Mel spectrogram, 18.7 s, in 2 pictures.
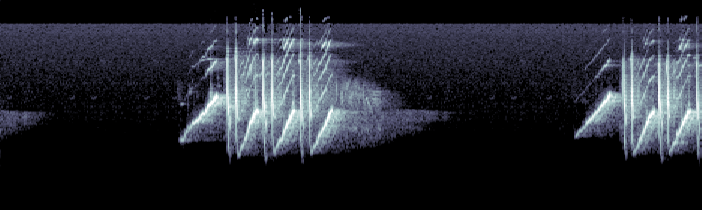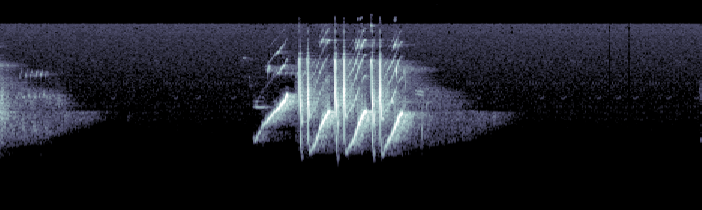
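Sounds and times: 
Pyrrhuloxia singing rising whistles: 2.4s - 5.0s, 7.7s - 10.2s, 12.8s - 15.2s.

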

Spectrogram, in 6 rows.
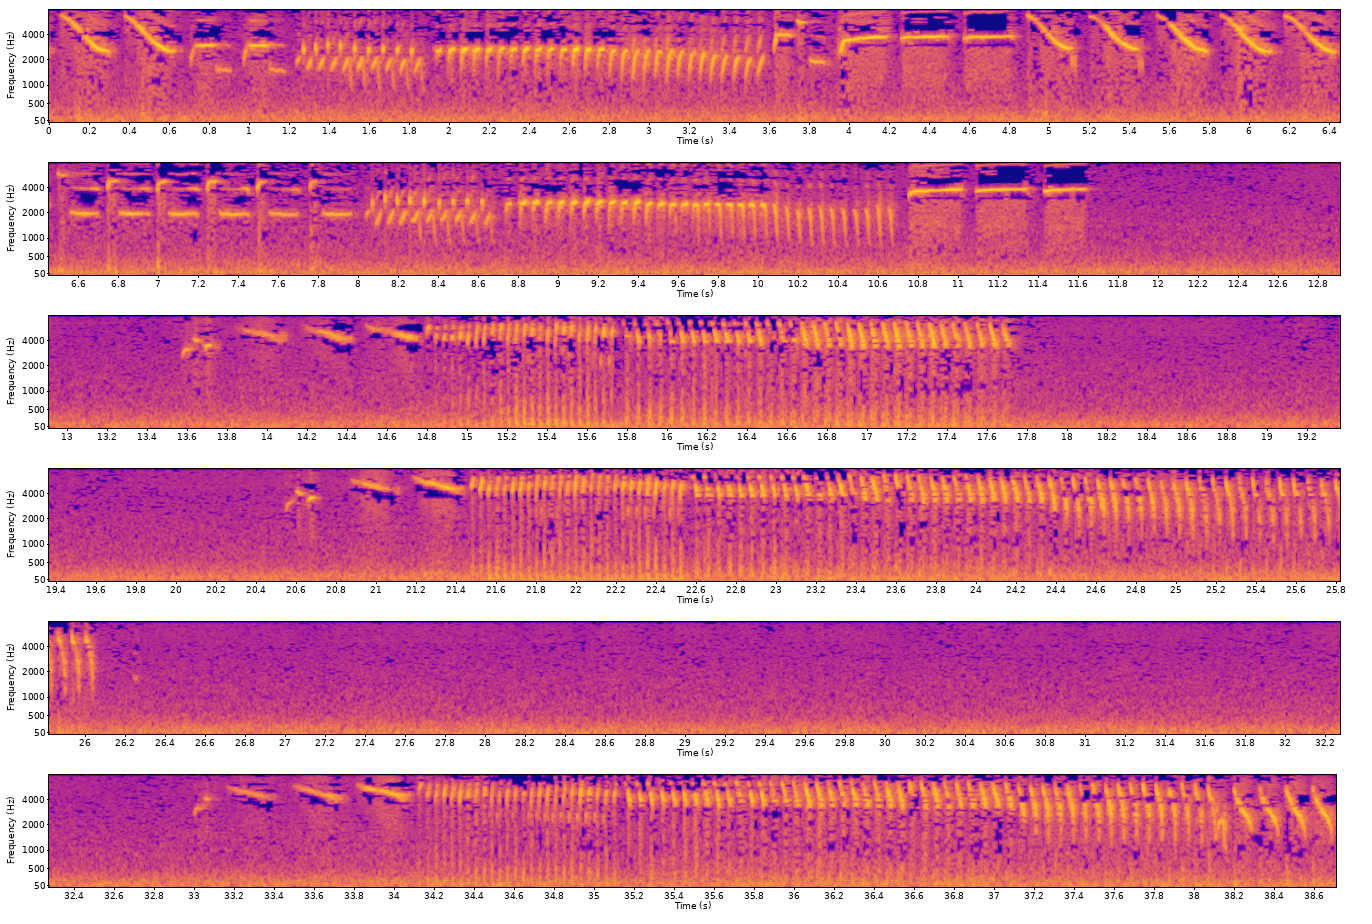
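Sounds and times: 
canary trilling song: 0.0s - 11.7s, 13.6s - 17.8s, 20.5s - 26.3s, 33.0s - 38.7s.

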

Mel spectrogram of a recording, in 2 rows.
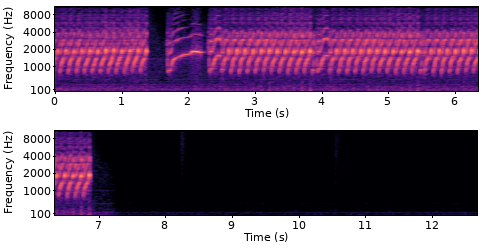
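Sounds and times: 
Waterslager canary song: 0.0s - 6.9s.

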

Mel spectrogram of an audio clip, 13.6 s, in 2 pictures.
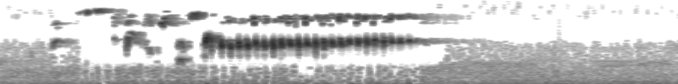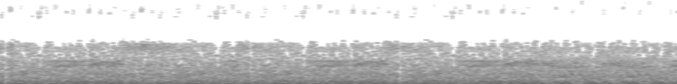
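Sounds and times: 
common nightingale singing: 0.5s - 4.5s.

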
